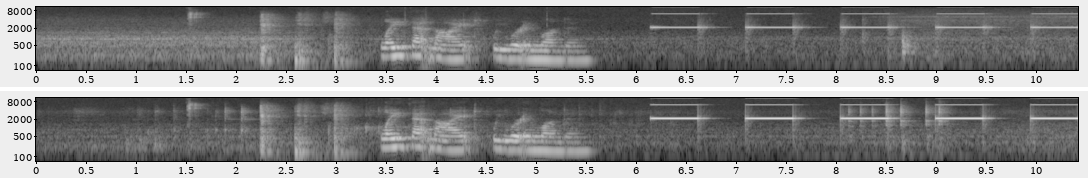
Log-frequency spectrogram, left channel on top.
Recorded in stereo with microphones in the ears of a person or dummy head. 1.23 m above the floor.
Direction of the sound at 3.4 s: 85° right.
